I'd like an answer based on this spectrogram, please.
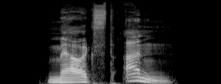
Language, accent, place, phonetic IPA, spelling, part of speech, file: German, Germany, Berlin, [ˌmɛʁkst ˈan], merkst an, verb, De-merkst an.ogg
- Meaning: second-person singular present of anmerken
